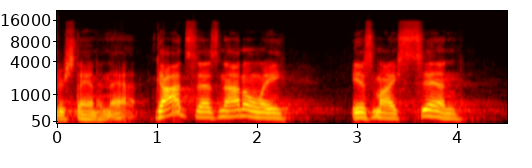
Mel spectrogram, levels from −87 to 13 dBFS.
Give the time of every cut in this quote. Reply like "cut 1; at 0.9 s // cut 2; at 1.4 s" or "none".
cut 1; at 0.9 s

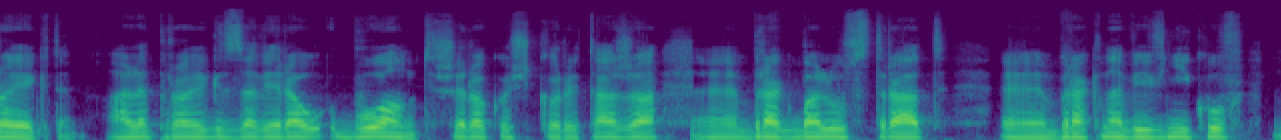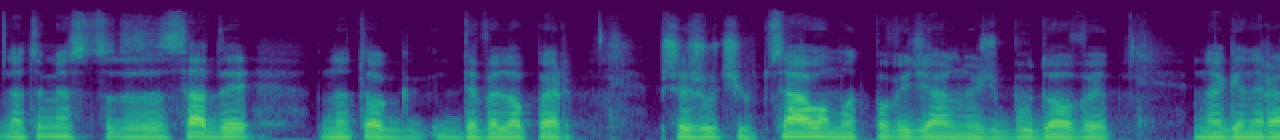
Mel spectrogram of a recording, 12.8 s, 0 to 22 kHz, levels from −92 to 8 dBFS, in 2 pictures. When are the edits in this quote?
cut 1; at 3.5 s // cut 2; at 6.3 s

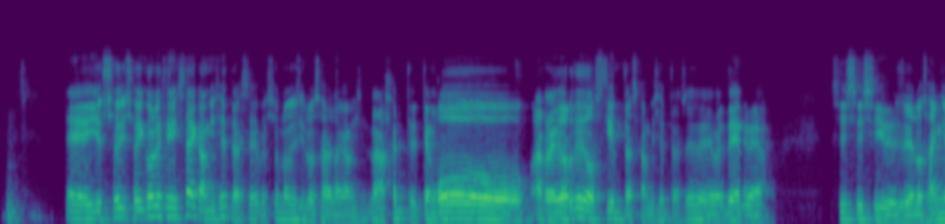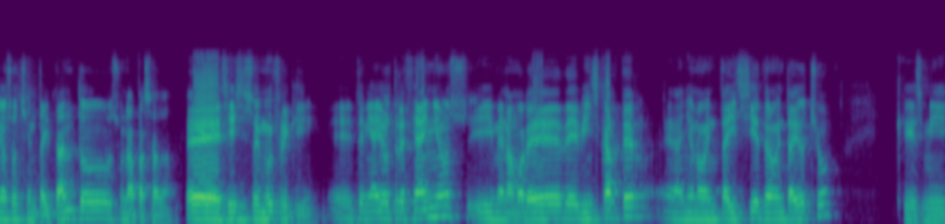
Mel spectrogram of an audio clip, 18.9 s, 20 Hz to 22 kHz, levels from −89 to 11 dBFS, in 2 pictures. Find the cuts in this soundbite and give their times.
cut 1; at 2.6 s // cut 2; at 11.3 s // cut 3; at 13.0 s

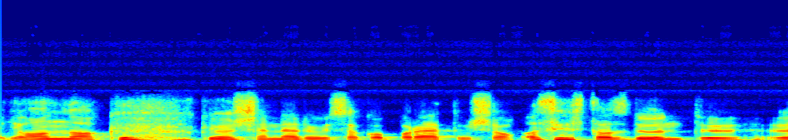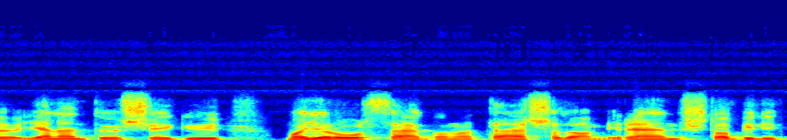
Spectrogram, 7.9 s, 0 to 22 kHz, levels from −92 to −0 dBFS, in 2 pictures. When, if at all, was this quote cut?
cut 1; at 2.5 s

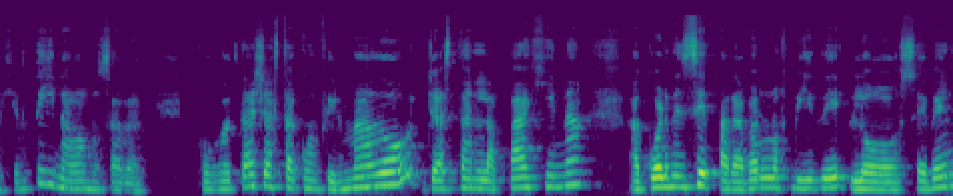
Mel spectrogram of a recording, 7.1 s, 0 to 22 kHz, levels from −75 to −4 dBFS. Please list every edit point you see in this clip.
cut 1; at 1.3 s

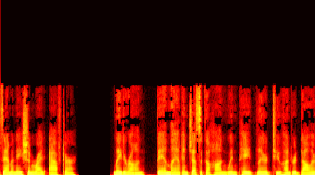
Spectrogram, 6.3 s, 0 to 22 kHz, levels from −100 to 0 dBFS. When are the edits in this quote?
cut 1; at 2.2 s // cut 2; at 3.6 s

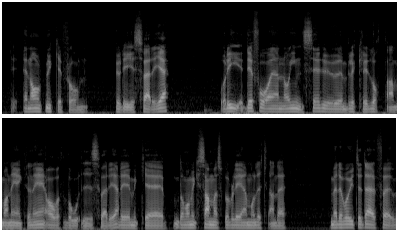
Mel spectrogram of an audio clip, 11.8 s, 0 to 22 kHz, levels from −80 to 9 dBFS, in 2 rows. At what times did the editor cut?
cut 1; at 7.7 s

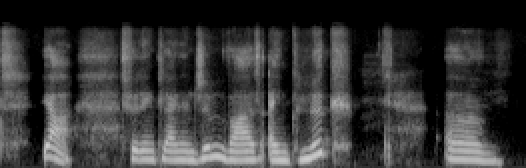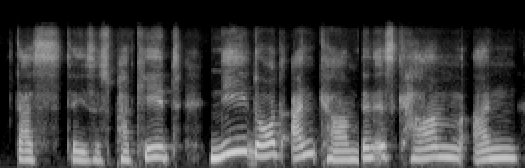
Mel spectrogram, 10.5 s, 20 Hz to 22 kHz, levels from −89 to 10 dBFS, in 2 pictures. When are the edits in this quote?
cut 1; at 1.2 s // cut 2; at 8.8 s

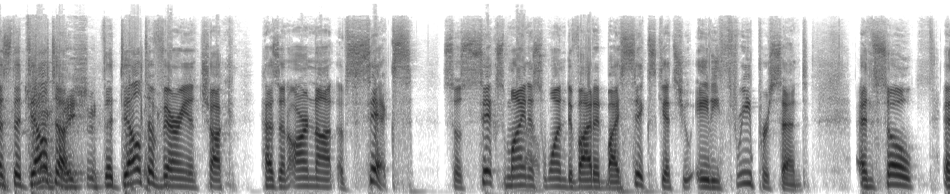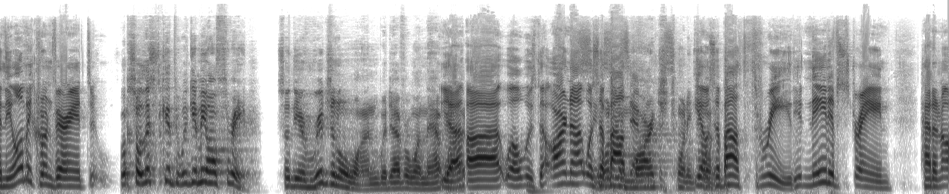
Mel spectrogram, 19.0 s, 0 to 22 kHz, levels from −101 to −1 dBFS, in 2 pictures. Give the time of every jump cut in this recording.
cut 1; at 14.1 s

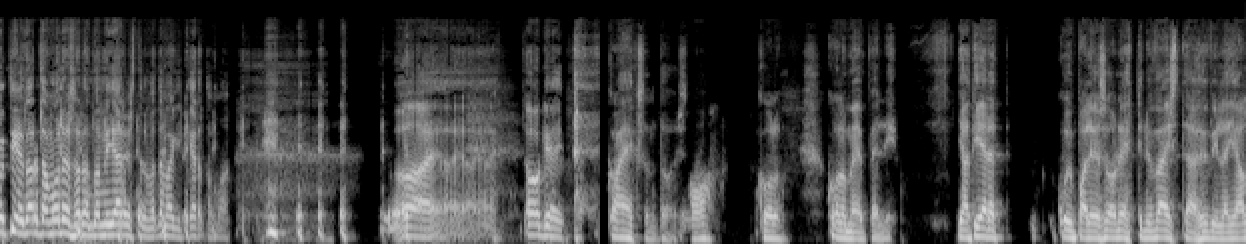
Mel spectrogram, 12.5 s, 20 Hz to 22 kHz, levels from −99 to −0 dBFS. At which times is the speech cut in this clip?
cut 1; at 6.0 s

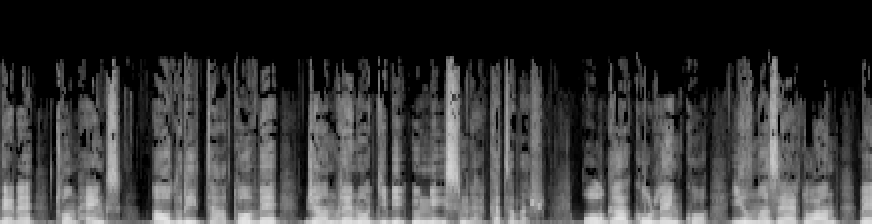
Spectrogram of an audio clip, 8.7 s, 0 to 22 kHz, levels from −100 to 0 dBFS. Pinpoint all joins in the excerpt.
cut 1; at 5.7 s

